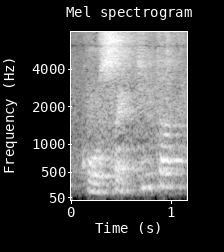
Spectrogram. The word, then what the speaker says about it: cosec: So they are often written and pronounced as what? Sec theta, cosec theta, and cot theta.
